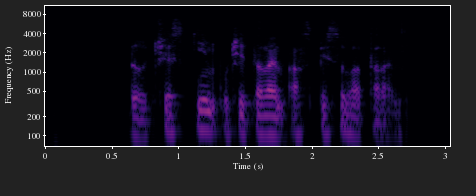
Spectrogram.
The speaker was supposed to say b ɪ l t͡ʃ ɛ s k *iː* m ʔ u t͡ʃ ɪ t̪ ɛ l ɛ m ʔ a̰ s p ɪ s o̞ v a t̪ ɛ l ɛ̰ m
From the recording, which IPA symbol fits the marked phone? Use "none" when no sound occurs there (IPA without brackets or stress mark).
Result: iː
